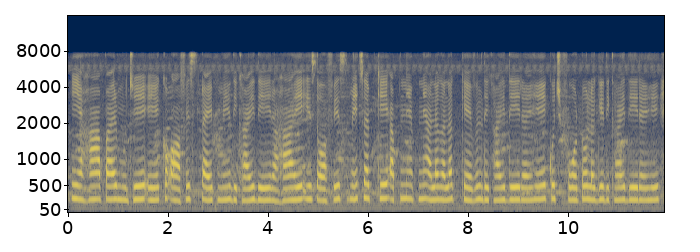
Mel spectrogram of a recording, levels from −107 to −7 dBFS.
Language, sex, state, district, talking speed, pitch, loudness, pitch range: Hindi, female, Chhattisgarh, Jashpur, 145 wpm, 240 Hz, -21 LUFS, 230-245 Hz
